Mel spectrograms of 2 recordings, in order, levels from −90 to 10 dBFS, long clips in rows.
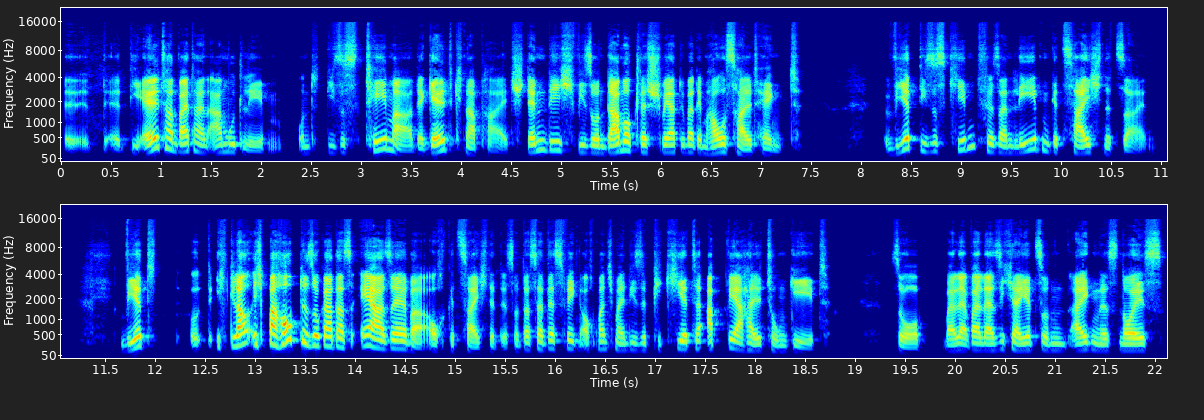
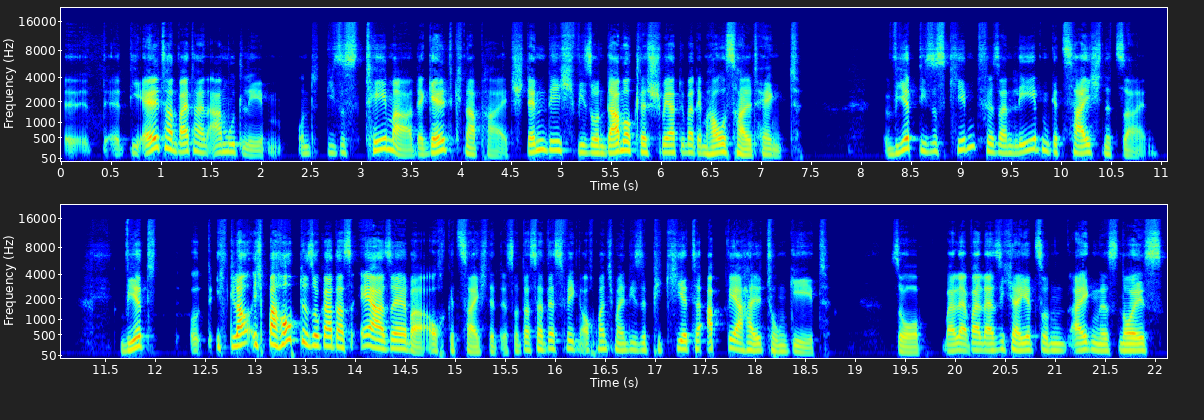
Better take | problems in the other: second | thin; somewhat; fading below 300 Hz

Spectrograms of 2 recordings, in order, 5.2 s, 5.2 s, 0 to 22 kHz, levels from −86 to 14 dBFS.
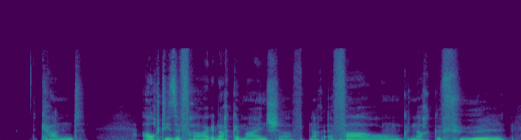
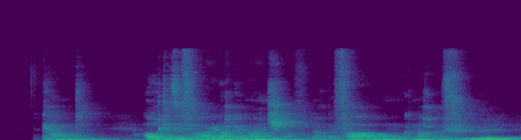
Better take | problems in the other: first | off-mic speech; far // room echo; noticeable; dies away in 0.9 s

